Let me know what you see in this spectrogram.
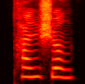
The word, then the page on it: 攀升: pān shēng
